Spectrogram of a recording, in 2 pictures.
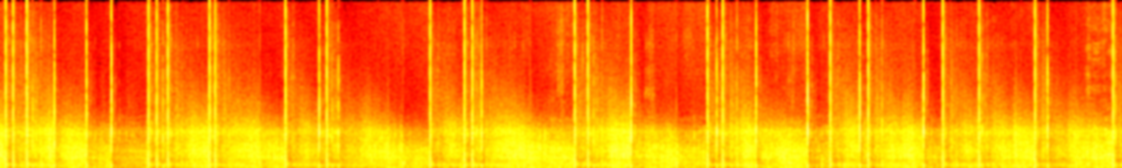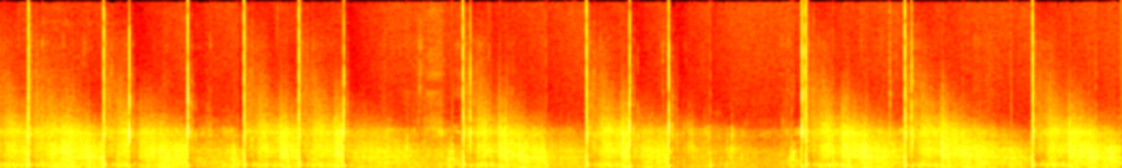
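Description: Fireworks display with aerial shells bursting: a rapid, unbroken series of bangs, several a second, over a dense continuous wash of sound.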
